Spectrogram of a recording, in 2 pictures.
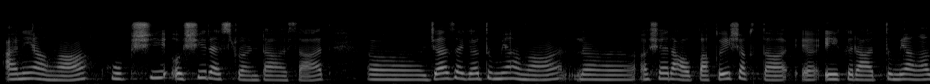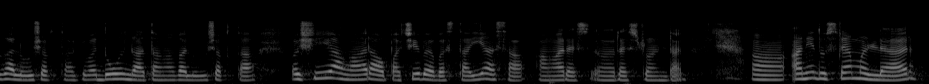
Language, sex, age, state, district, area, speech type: Goan Konkani, female, 18-30, Goa, Canacona, rural, spontaneous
